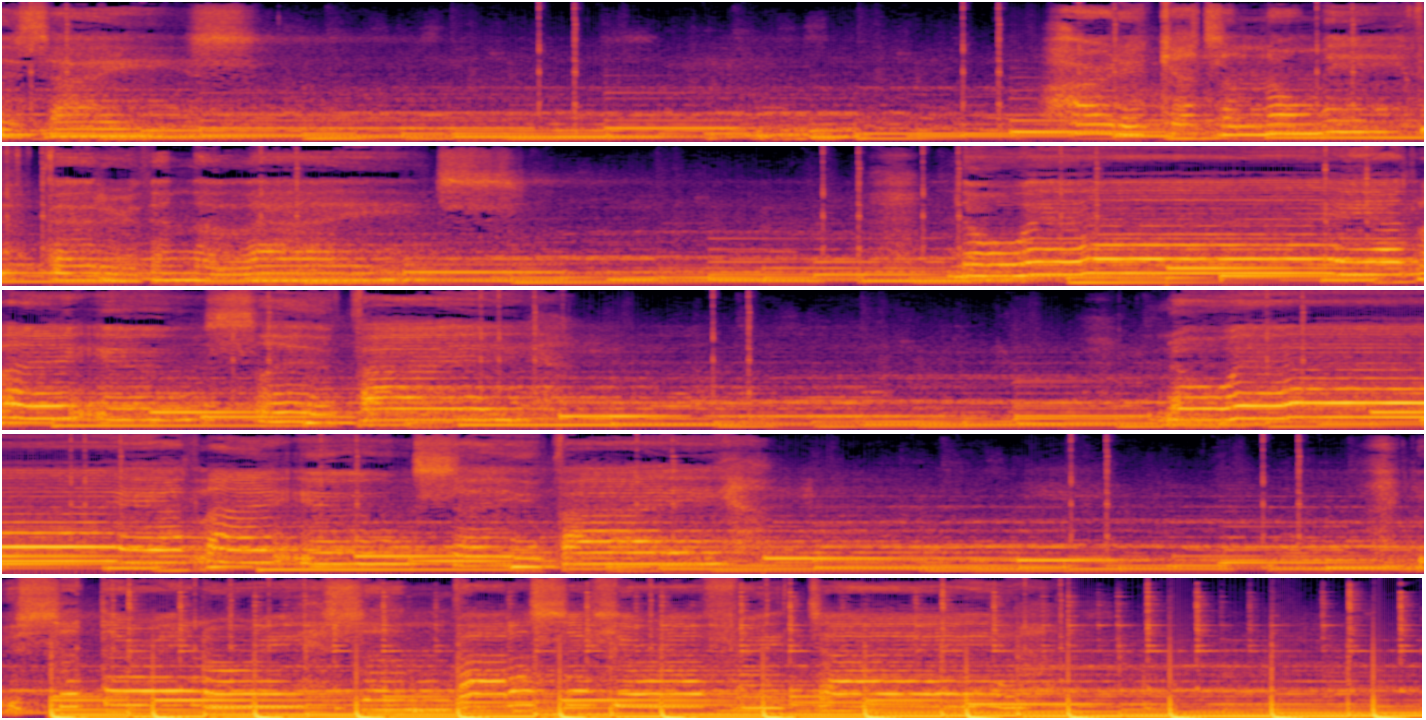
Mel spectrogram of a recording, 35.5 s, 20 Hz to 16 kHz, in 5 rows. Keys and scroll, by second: 30.5 ctrl+z.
